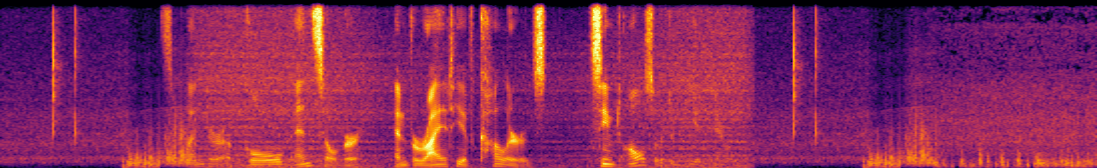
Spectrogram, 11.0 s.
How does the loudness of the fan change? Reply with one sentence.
The volume of the fan goes down, then up.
